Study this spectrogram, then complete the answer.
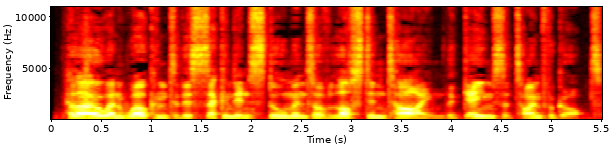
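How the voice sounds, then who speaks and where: At a moderate pace, an unremarkable speaking voice moves with lively intonation and big swings in loudness. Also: man, fairly high pitch for a man. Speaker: video game reviewer. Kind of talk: game review narration.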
